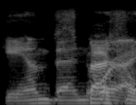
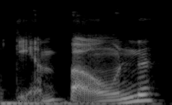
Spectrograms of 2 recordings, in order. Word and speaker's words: Gambon: And neither Richard Harris nor Michael Gambon, Michael Gambon. Oh, especially. I used to have a film teacher that used to pronounce it Michael Gambone, and he'd be like,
